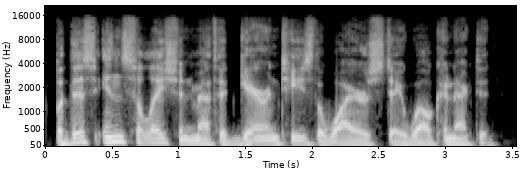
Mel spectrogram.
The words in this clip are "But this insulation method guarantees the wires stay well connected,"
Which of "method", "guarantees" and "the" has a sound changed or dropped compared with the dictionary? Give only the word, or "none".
none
